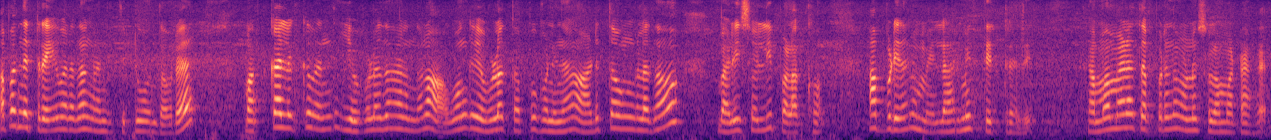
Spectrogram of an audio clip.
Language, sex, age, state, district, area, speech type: Tamil, female, 18-30, Tamil Nadu, Kanyakumari, rural, spontaneous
